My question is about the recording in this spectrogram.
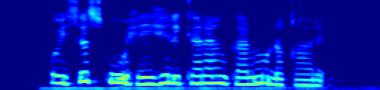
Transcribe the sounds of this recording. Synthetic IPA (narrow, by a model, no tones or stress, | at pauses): qɔjsɐskʰʊwɑħɑjɦɛlɪkʰɐɾaːŋkʰaːlmɔɖɑqɑːlɛ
